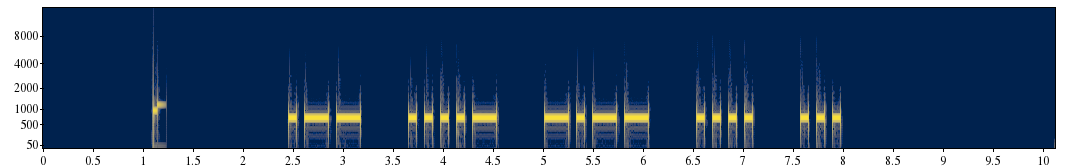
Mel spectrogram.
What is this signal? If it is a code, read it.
Morse code, heard as a keyed tone, about 15 wpm, spaced as for 11 wpm, 700 Hz. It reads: W4YHS
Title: USA Call Signs - 2x Character Spacing - 15wpm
